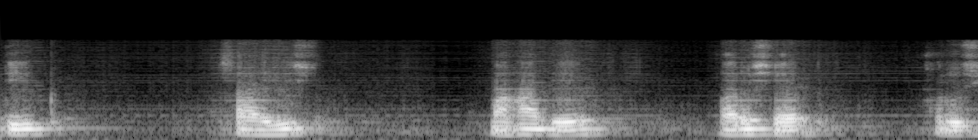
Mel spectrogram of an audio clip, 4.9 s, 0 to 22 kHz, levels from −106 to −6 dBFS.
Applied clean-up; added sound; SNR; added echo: neural separator model SepFormer DNS4.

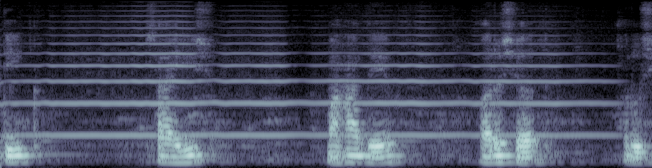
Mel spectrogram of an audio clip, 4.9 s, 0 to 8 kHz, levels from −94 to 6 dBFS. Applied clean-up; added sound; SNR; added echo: none; Trumpet; 13 dB; reverberation time 0.4 s.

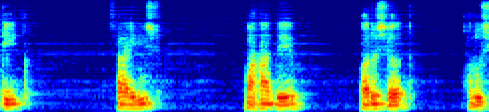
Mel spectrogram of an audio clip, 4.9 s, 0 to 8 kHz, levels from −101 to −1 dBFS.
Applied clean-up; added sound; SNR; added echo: neural mask model DeepFilterNet 3.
